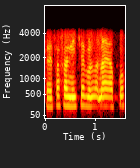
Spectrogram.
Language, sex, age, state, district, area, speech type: Hindi, female, 60+, Uttar Pradesh, Hardoi, rural, conversation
